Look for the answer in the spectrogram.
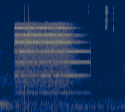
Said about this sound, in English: I think I have heard, just heard the morning tea bell ring, which means that this little chat between two sipping teachers needs to come to an end for today.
